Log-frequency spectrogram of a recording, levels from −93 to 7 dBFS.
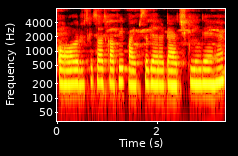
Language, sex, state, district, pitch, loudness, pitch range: Hindi, female, Punjab, Kapurthala, 200 Hz, -19 LUFS, 195-210 Hz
